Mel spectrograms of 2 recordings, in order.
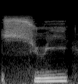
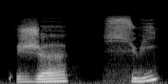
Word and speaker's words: suis: So first one, suis, as you've been noticing, you don't pronounce the final S, okay.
